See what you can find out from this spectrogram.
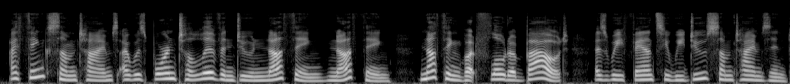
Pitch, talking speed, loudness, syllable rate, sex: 215 Hz, 180 wpm, -18 LUFS, 4.9 syllables/s, female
